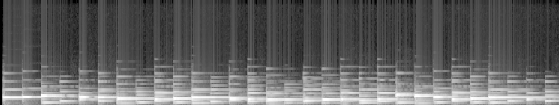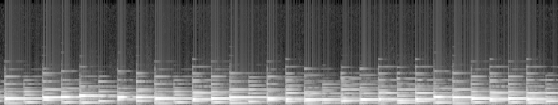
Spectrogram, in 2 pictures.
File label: piano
